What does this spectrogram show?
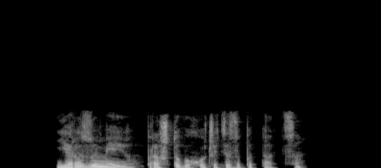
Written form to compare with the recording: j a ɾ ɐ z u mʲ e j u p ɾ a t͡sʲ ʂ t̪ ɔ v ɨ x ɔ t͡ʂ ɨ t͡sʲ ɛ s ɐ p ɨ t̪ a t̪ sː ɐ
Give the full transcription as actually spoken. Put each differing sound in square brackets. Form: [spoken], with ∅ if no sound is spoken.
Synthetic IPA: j a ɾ ɐ z u mʲ e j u p ɾ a [∅] ʂ t̪ ɔ v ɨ x ɔ t͡ʂ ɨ t͡sʲ ɛ [z] ɐ p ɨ t̪ a t̪ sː ɐ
